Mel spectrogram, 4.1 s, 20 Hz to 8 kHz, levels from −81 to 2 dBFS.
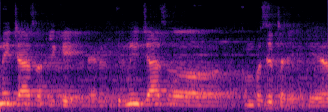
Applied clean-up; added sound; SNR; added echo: none; none; none; reverberation time 1.9 s.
